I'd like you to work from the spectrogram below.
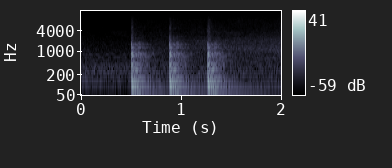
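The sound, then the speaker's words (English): Three firm knocks on a door, fairly loud, in a quick uneven rhythm, each a hollow thud that rings briefly before the next. No one speaks. “took me nearly 5 minutes to process that sound that I was hearing was knocking.”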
